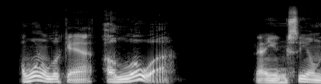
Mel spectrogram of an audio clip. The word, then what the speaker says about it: Eloah: want to look at aloha now you can see on the screen it's spelled e-l-o-a-h it's Aloha that's the best pronunciation I'm going to do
